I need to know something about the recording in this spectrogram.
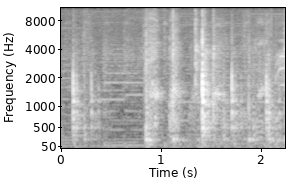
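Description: A toy action figure stomping hard onto another figure on a table: about five sharp knocks in two seconds, over background music.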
